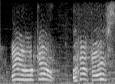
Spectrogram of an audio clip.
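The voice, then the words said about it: Tiny cat-creature voice. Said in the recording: “little cat tabaxi voice”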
